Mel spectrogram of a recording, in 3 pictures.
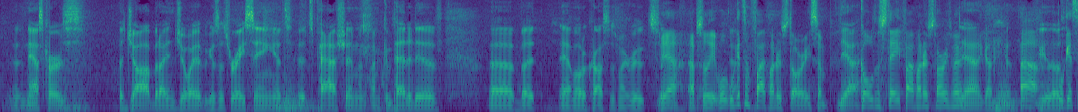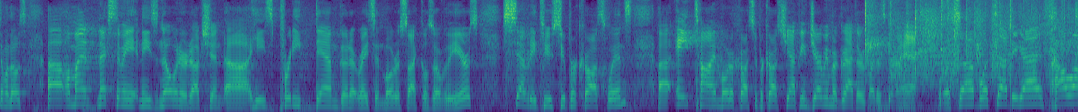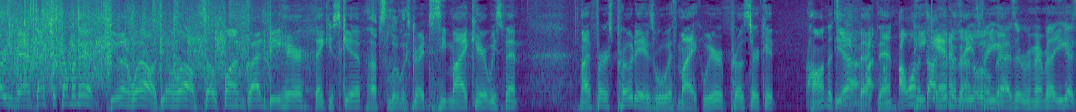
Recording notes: Pulpmx Show LIVE at the Hudl Brewery. HUDL Brewing Co in Las Vegas.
